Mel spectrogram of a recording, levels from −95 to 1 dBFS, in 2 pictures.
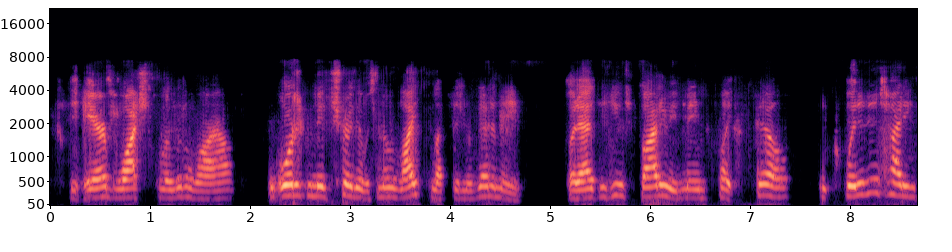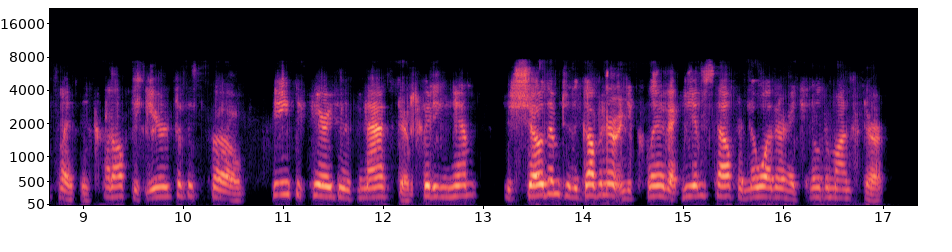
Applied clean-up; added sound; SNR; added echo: neural mask model Resemble Enhance denoiser.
